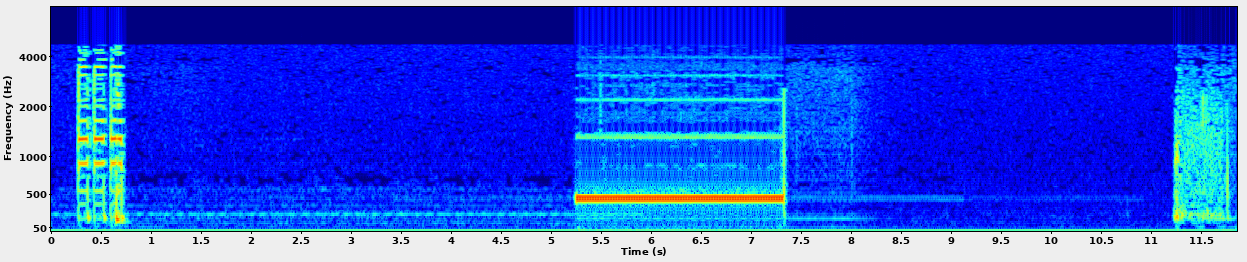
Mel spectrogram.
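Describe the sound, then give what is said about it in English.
Touch-tone keypad beeps as a telephone number is dialled on a staticky line: a few quick tone bursts at the start, a long steady tone lasting about two seconds in the middle, then another short burst at the end, with faint hiss between. “Now, let's dial away.”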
